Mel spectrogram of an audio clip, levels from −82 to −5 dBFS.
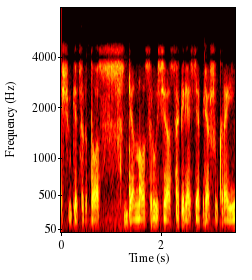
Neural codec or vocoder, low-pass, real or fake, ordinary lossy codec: none; 7.2 kHz; real; MP3, 48 kbps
